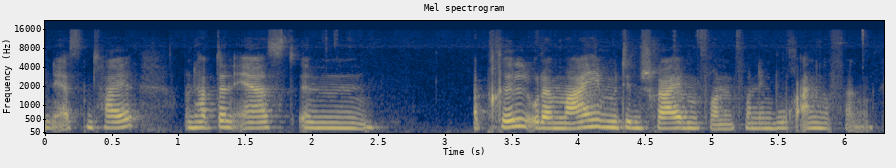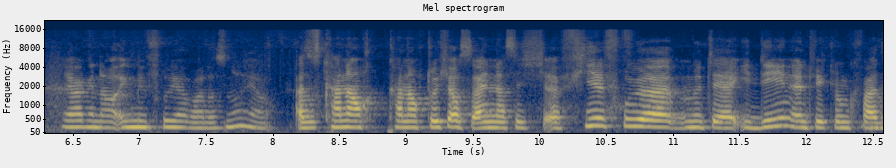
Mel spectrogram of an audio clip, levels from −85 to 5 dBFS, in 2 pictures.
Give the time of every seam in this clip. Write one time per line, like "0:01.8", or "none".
none

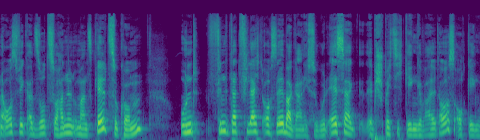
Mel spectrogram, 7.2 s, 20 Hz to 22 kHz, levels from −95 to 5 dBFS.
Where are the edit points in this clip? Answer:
0:03.0

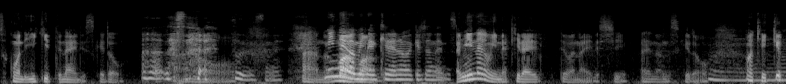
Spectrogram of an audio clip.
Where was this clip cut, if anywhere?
0:04.6

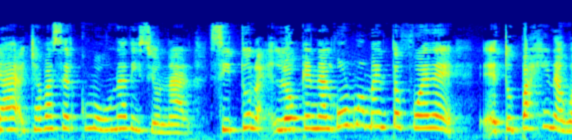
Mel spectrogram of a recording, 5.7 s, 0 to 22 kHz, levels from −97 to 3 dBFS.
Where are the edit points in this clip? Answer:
0:02.0
0:04.7

